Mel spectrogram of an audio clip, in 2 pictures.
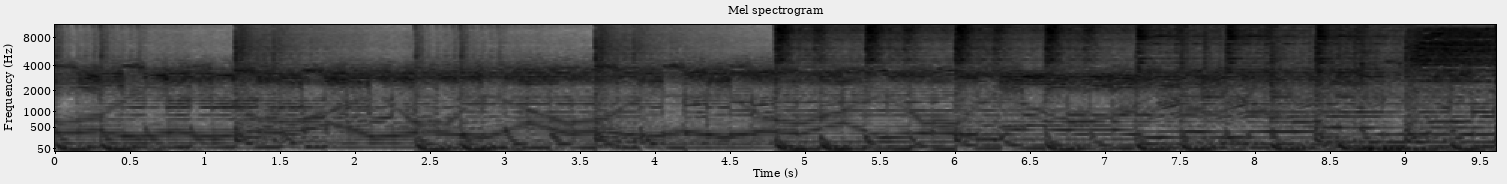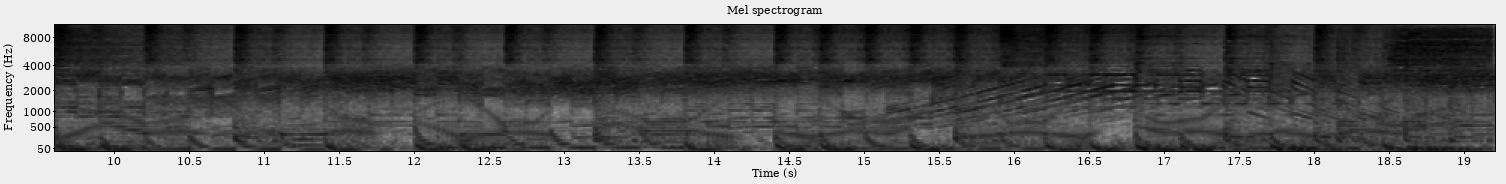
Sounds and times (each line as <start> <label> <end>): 0.0 Bass 19.2
0.0 Drums 19.2
6.3 Synth 13.0
15.0 Synth 19.2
